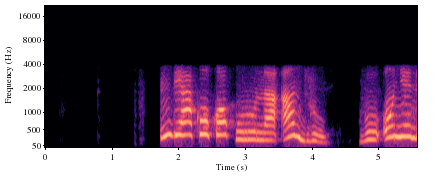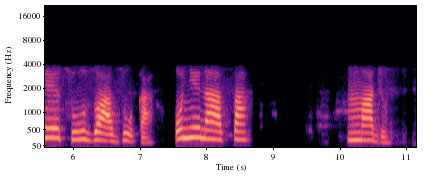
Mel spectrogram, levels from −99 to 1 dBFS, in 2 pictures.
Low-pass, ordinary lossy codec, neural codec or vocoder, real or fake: 3.6 kHz; Opus, 16 kbps; vocoder, 44.1 kHz, 80 mel bands, Vocos; fake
